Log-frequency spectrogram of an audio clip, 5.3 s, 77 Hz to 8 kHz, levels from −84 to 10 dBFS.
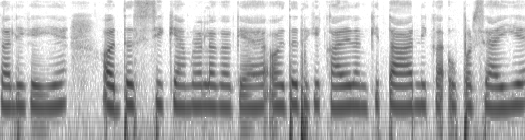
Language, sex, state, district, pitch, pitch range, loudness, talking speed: Hindi, female, Chhattisgarh, Sukma, 235 Hz, 230-245 Hz, -23 LUFS, 240 wpm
